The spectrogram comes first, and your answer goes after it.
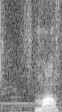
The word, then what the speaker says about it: Hmong: Okay guys, now we're entering the Hmong tribe. I think that's how you pronounce it. There's an H in the beginning of the word.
